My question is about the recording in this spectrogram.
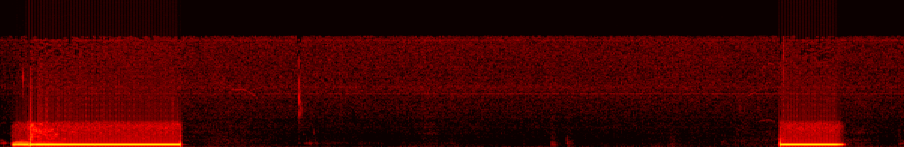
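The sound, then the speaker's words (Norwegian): A telephone ringback tone from an outgoing call to the Fredrikstad municipality service desk: a steady, clear hum sounds for about a second, pauses for several seconds of silence, then starts again. No voices. “Vi ringer Servicetorget.”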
